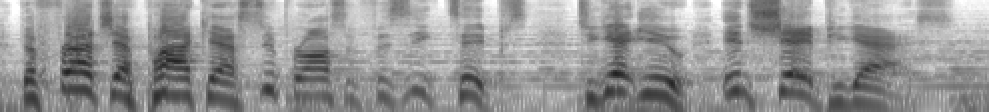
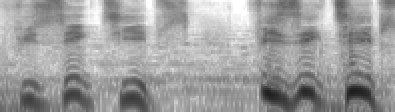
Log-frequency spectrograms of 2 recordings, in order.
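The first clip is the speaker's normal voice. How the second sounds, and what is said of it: Mock French accent. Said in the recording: “sounded so French”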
